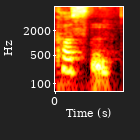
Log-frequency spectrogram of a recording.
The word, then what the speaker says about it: kosten: Ich werde das jetzt kosten. Kosten. To taste. Kosten. Sten. Kosten.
